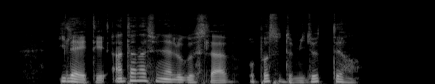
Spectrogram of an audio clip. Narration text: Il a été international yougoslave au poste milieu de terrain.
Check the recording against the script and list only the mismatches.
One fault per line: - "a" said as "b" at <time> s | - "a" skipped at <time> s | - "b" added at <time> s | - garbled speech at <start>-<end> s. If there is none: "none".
- "de" added at 2.8 s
